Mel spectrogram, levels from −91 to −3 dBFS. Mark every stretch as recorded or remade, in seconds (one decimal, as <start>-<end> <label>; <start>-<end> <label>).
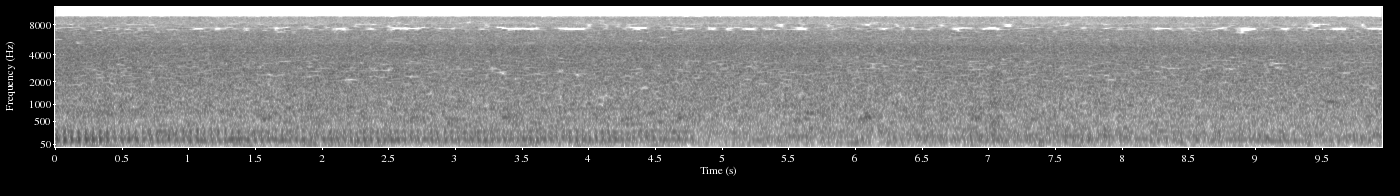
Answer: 0.0-10.0 recorded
